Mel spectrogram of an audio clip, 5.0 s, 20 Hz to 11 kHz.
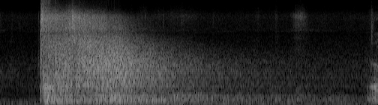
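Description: A single loud Czech Vz 54 sniper rifle shot firing Lapua rounds cracks sharply and close, followed by a long rolling echo that fades over several seconds outdoors.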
